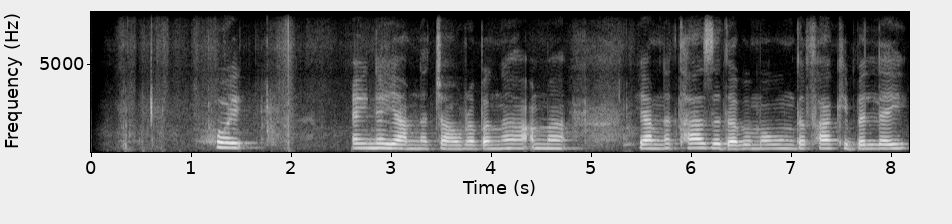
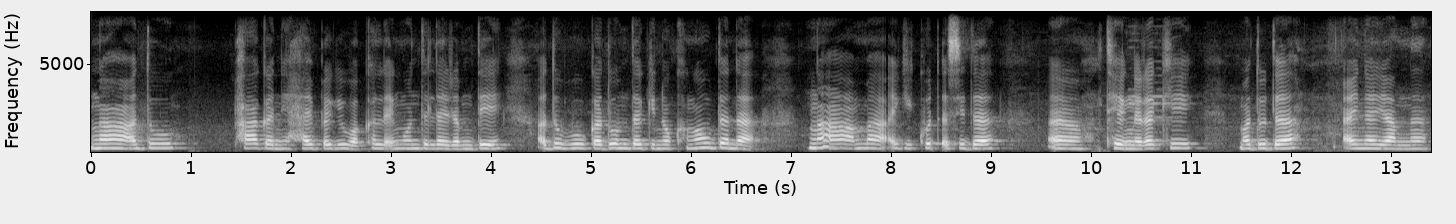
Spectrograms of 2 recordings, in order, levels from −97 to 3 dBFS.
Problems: none marked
